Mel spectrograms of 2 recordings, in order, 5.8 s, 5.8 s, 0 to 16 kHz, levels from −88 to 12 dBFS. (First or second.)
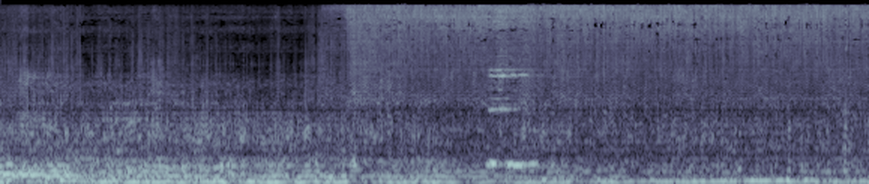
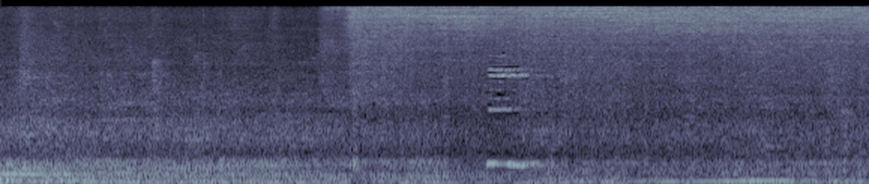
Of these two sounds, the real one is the second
